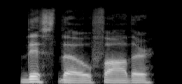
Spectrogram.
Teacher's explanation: you're going to put your tongue in between your teeth and your vocal cords are going to vibrate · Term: voiced th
